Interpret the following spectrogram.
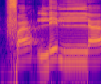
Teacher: فللہ فا زبر فا کے بعد ہے للہ، ٹھیک ہے؟ تو لفظ اللہ کو باریک کریں گے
